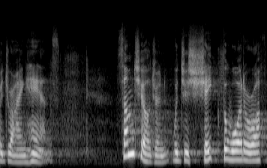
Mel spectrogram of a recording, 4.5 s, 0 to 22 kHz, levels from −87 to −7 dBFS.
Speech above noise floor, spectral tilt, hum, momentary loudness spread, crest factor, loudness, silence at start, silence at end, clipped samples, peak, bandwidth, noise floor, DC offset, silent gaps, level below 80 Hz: 36 dB; -5 dB/octave; none; 10 LU; 16 dB; -26 LUFS; 0 s; 0 s; under 0.1%; -10 dBFS; 10 kHz; -61 dBFS; under 0.1%; none; under -90 dBFS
